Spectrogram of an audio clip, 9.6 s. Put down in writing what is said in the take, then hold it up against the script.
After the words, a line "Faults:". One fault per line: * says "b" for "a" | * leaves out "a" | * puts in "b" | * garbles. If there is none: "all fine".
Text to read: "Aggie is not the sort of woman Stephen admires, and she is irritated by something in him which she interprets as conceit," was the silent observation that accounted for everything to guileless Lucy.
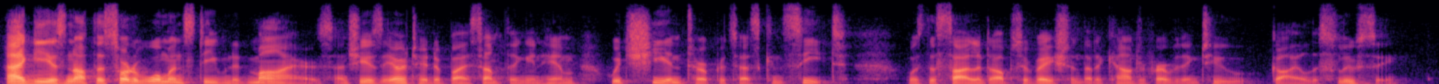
"Aggie is not the sort of woman Stephen admires, and she is irritated by something in him which she interprets as conceit," was the silent observation that accounted for everything to guileless Lucy.
Faults:
all fine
